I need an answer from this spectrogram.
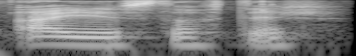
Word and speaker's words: Aegisdottir: It's Aegisdottir. I think I've been doing pretty good. I might put too much of an H at the end of it, like shh. Aegisdottir.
